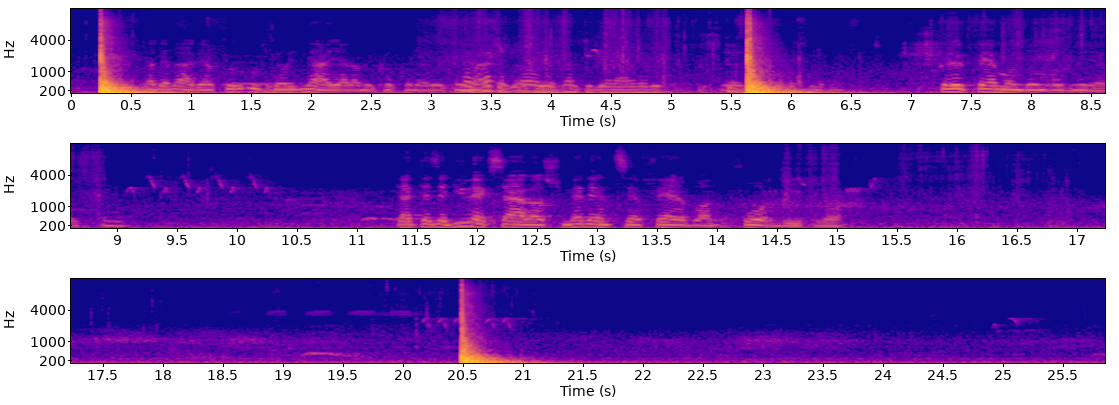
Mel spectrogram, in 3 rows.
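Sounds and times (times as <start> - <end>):
kick against a plastic pool: 0.2 - 2.1, 3.2 - 5.0, 5.6 - 7.4, 20.5 - 22.4.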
